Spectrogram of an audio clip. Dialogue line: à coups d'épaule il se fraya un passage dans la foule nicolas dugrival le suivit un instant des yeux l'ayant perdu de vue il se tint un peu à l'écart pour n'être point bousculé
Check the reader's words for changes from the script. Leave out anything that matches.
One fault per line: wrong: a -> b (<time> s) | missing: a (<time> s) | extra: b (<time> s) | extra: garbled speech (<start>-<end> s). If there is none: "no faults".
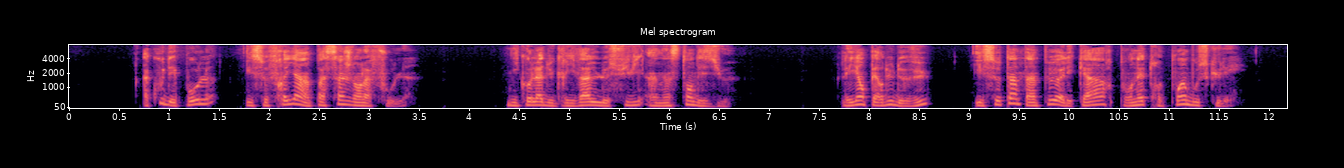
no faults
